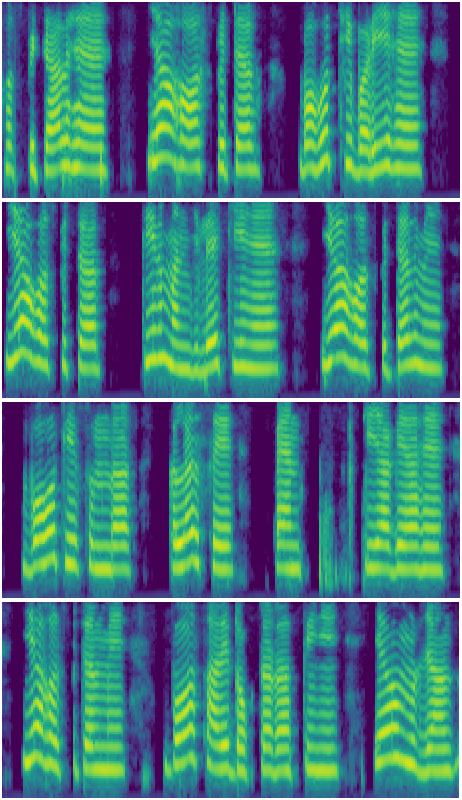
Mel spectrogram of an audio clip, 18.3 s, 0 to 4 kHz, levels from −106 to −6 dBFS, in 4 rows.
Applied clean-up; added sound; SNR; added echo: none; none; none; none.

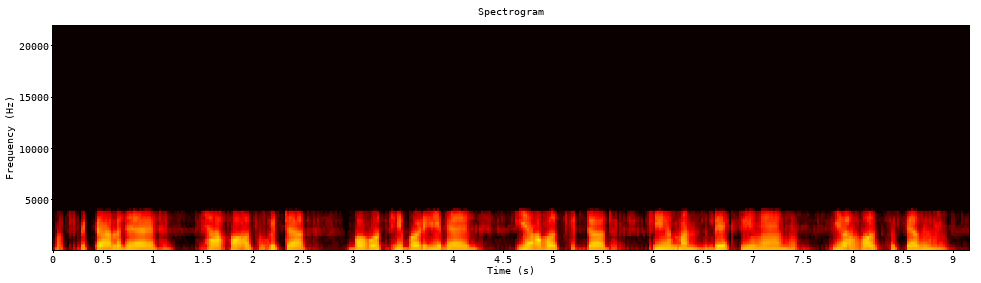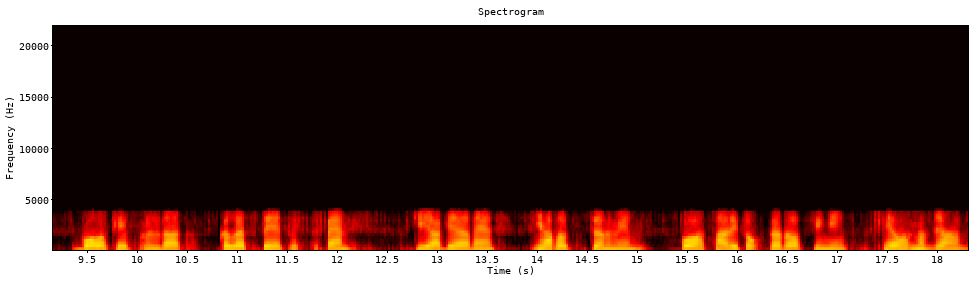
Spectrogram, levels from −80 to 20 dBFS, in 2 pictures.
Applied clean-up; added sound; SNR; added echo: neural separator model SepFormer WHAMR!.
